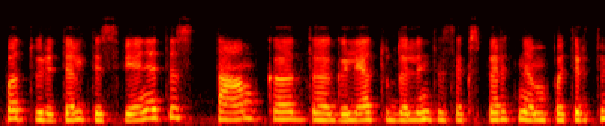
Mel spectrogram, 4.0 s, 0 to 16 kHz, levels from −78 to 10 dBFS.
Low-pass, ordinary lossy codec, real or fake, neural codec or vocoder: 7.2 kHz; Opus, 24 kbps; real; none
